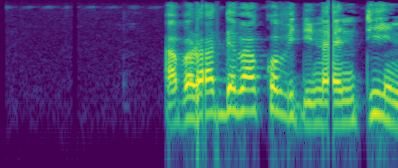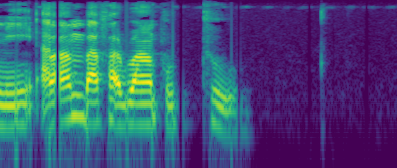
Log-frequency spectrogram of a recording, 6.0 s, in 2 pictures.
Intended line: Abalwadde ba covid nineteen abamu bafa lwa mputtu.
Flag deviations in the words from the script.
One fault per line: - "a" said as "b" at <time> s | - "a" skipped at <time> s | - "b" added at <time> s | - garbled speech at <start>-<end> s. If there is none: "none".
none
